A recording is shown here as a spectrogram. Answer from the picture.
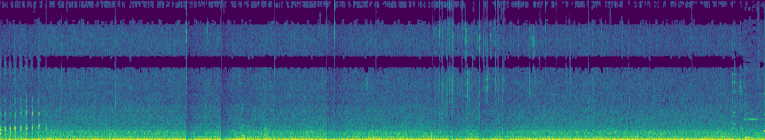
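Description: Pork pieces and chopped onion sizzling in hot oil in a nonstick pan, with a steady low hum underneath and a few light clicks of metal tongs.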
